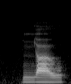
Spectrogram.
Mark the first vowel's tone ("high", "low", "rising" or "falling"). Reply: low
